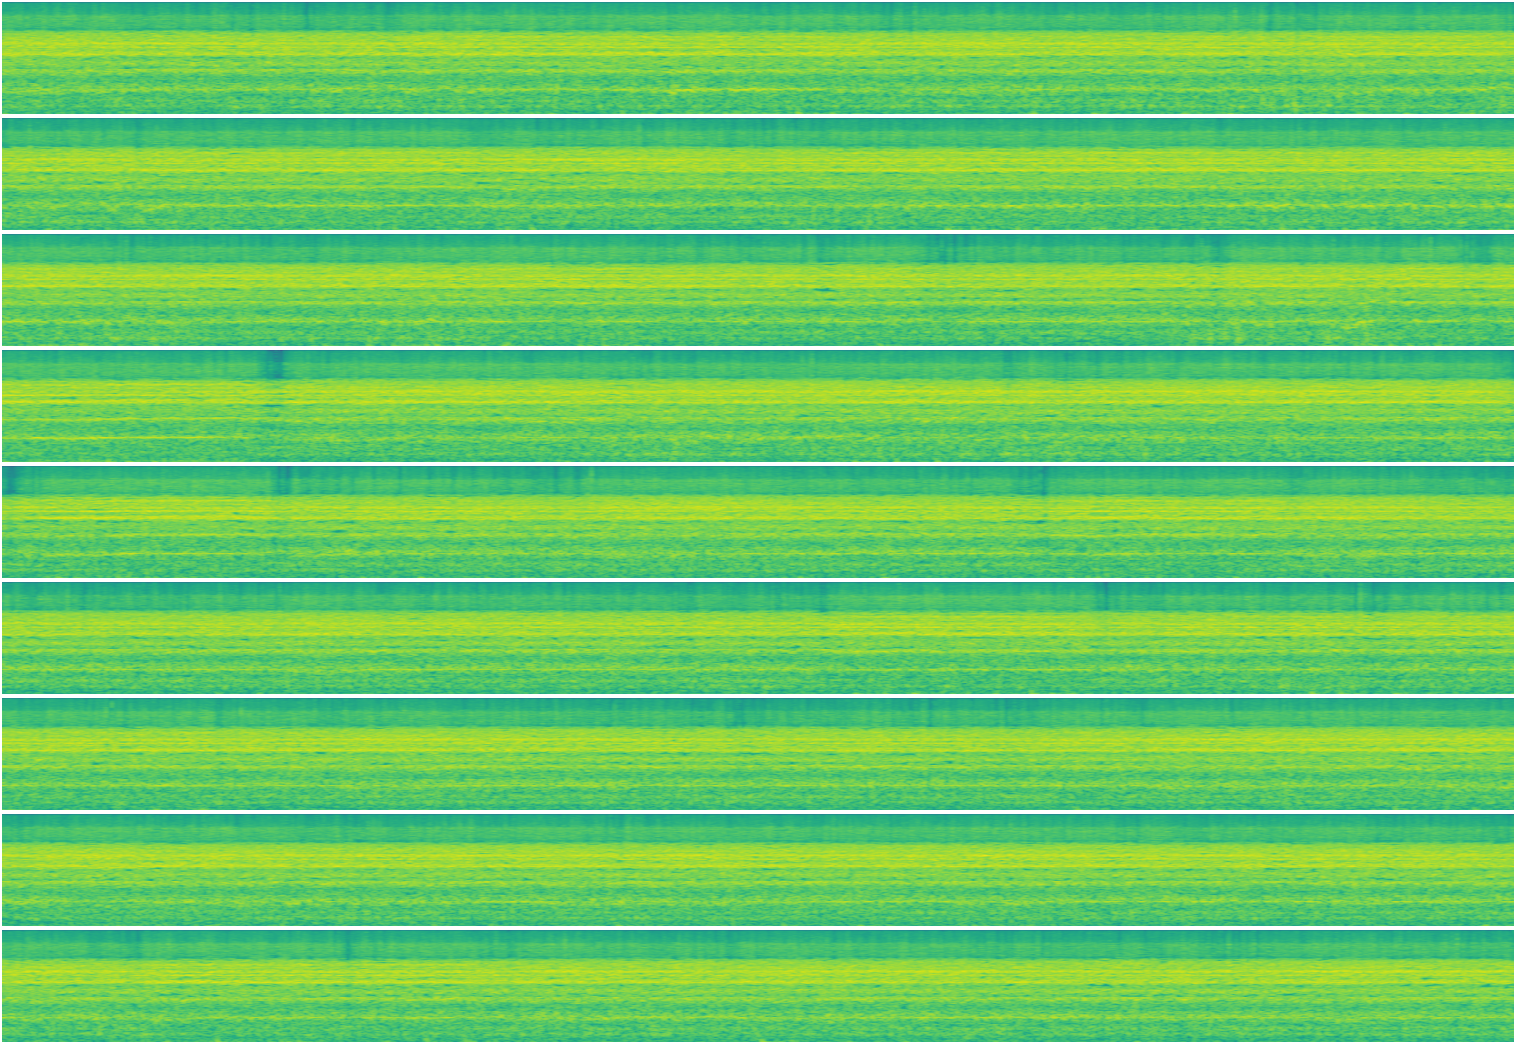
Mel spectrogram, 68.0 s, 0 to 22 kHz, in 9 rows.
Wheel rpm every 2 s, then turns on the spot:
230, 230, 220, 230, 230, 230, 230, 230, 230, 240, 230, 220, 210, 210, 210, 220, 230, 230, 230, 230, 230, 230, 230, 230, 230, 230, 220, 220, 230, 230, 230, 230, 230, 230.
none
